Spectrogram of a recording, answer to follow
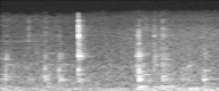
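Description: Near silence: faint room tone with a few soft, short clicks scattered through it, the clearest a little under a second in.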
